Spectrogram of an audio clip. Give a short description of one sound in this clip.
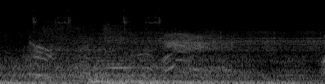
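A bright chime rings out with a shimmering burst.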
